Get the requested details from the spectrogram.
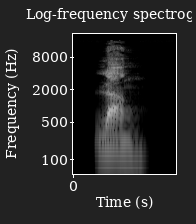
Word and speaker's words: lang: Ikaw is spelled as I-K-A-W. It means you in focus form. The next word is lang. Lang. Lang. Lang is spelled as L-A-N-G.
